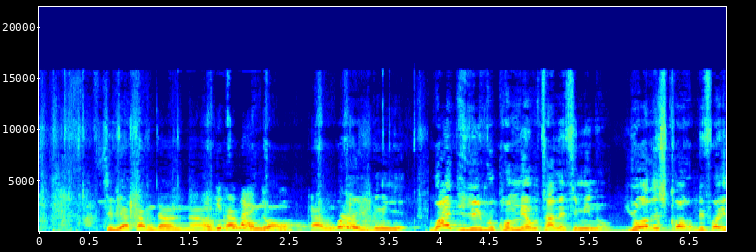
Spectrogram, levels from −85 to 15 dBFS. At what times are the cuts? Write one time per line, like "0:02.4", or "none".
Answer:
0:03.8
